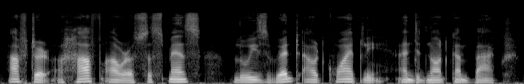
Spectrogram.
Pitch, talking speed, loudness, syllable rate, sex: 105 Hz, 170 wpm, -20 LUFS, 4.6 syllables/s, male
